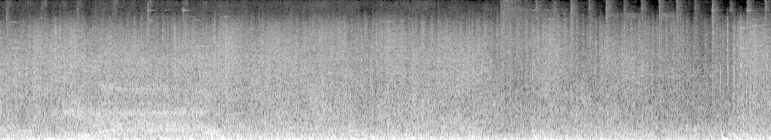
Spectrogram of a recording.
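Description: Video game artillery blasts pound continuously, a dense roaring barrage of booms and explosions with a heavy low rumble and no clear gaps.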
